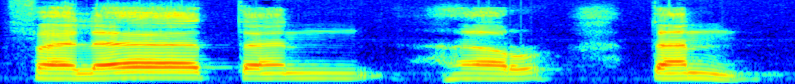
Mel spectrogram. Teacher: نوک لسان اوپر والے دانتوں کے پیچھے آ کے لگتی ہے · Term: نون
